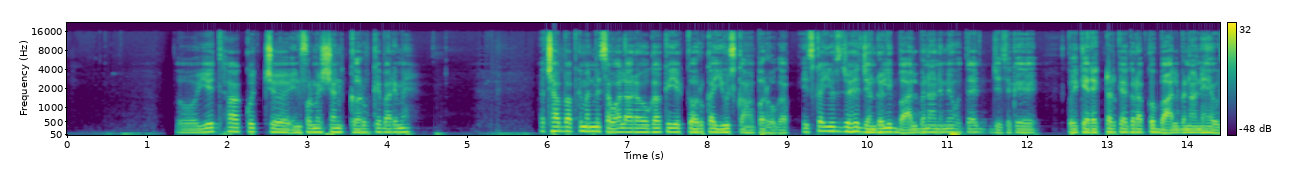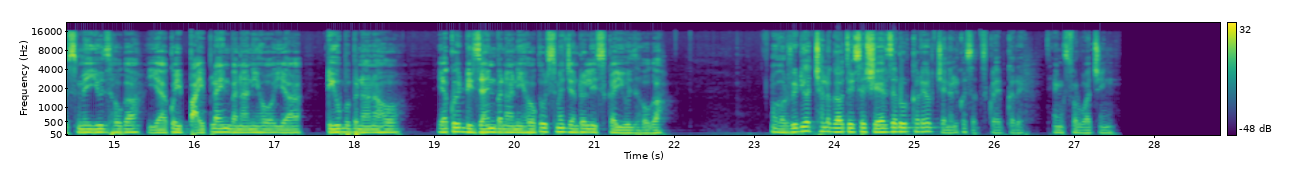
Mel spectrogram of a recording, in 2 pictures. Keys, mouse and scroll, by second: 2.5 middle click, 4.9-5.2 shift+middle drag, 20.6-22.7 middle drag, 22.7 click, 24.6-25.2 drag.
